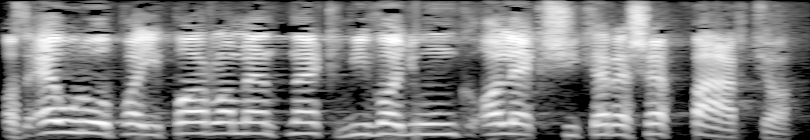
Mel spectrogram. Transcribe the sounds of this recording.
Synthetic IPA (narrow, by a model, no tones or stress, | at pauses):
ɒzɛuɾoːpɒjipɒrlɒmɛnt̪nɛkmivɒɟuŋkɒlɛkʃikɛɾɛʃɛpːaːrcɒ̰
